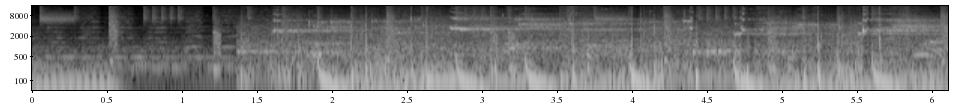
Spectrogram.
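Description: Music ends about half a second in. From about a second and a half in, a basketball is dribbled rapidly and irregularly on a hardwood gym floor, with short high squeaks from sneakers.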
